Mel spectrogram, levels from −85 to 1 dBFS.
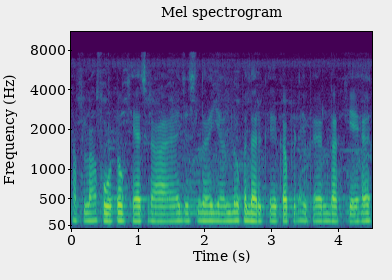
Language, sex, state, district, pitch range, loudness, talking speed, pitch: Hindi, male, Chandigarh, Chandigarh, 125-130 Hz, -18 LUFS, 185 wpm, 125 Hz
